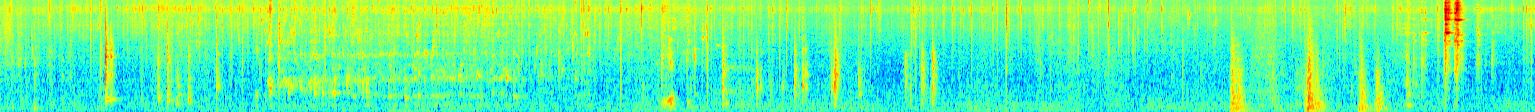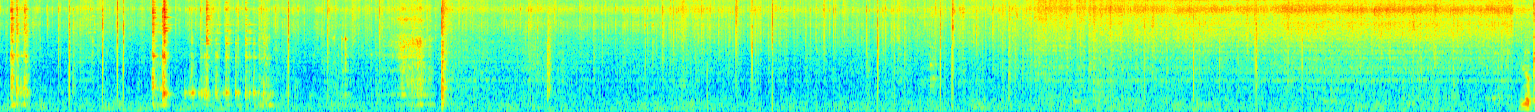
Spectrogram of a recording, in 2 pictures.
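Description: Wood fire crackling and popping in an open hearth under a steady sizzle of chicken grilling above the flames, the hiss growing louder near the end. About halfway through, a few heavy knocks come from the lid of a cast-iron pot being handled.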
